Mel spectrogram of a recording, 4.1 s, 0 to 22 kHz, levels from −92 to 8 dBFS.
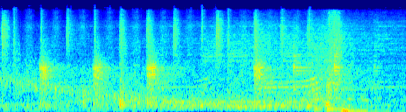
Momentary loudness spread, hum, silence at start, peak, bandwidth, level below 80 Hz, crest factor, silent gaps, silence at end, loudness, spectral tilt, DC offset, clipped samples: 7 LU; none; 0 s; -10 dBFS; 18 kHz; -42 dBFS; 18 dB; none; 0 s; -28 LUFS; -2.5 dB/octave; under 0.1%; under 0.1%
